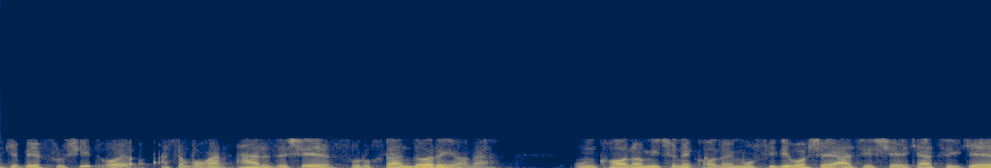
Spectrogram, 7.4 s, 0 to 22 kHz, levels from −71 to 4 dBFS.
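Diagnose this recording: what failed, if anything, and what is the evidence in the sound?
The codec stage failed throughout: the speech carries the buzzy, gravelly roughness of the GSM full-rate codec, with nothing above 4 kHz. The codec rebuilds the voice from a vocal-tract filter driven by a sparse, regularly spaced pulse excitation, so the texture fits a 13 kbps full-rate coder. Plain band-limiting would sound dull and smooth. This roughness comes from the coarse excitation itself.

The network link also failed, with GSM bit errors from 3.39 to 3.47 s and again from 5.16 to 5.31 s, where the speech breaks into squawks and gargling pops. Corrupted filter, pitch or gain values make the decoder misbuild each affected frame. The bursts' lengths suggest roughly four and seven frames hit. Packet loss would leave gaps or smeared repeats, not these distorted, level-jumping outbursts.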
